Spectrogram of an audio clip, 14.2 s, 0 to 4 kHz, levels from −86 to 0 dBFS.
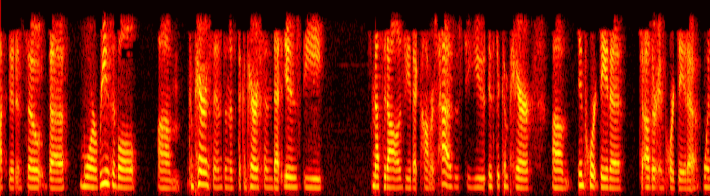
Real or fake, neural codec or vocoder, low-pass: real; none; 3.6 kHz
